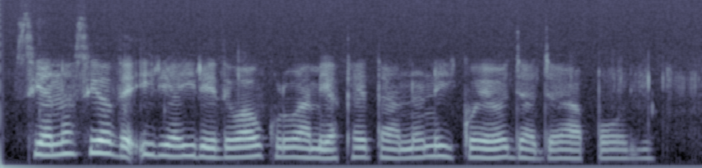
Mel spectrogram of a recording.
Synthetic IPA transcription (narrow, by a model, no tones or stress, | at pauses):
sjanasjɔðɛʔiɾeaiɾeːðewaokoɾowameakaetaːnɔneikoejɔd͡ʑad͡ʑɔjapɔɾiɔ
